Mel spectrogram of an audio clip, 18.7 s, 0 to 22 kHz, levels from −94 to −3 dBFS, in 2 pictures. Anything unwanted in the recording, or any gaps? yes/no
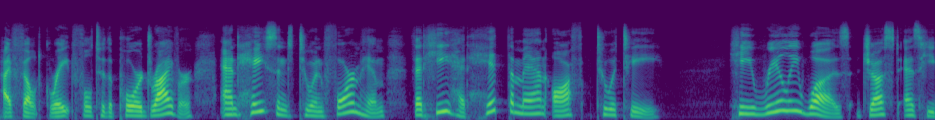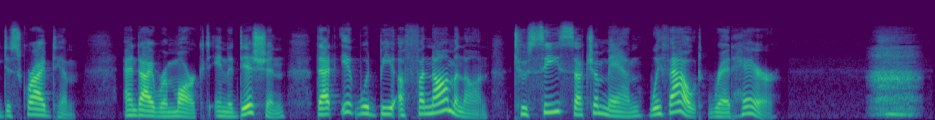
yes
